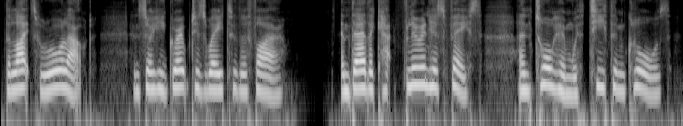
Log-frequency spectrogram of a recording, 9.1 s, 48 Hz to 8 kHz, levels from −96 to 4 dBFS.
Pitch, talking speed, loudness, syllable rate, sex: 210 Hz, 190 wpm, -20 LUFS, 4.6 syllables/s, female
